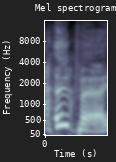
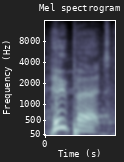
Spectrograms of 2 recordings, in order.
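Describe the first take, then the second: First: It is said without the H or final T. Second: It is said with the H and final T. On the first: The speaker calls it right. "you don't pronounce the H, you don't pronounce the T" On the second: The speaker calls it wrong. "everyone was like, no, you don't pronounce the T"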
